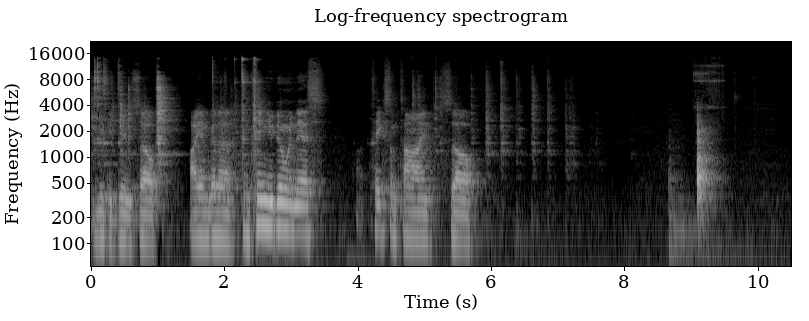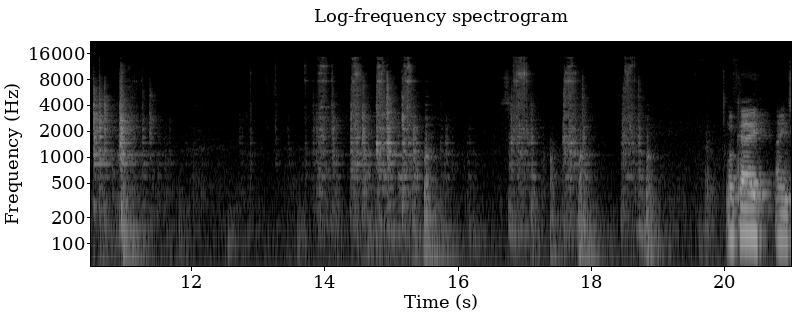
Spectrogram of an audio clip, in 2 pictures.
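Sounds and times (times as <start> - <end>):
metal nuts clinking: 0.0 - 2.8, 4.6 - 7.8, 9.0 - 9.8, 10.5 - 11.8, 12.7 - 19.0.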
